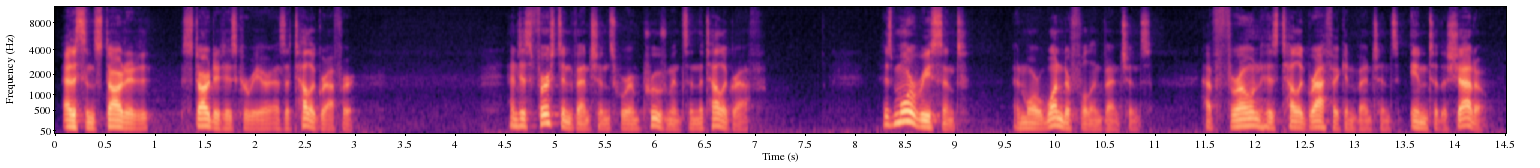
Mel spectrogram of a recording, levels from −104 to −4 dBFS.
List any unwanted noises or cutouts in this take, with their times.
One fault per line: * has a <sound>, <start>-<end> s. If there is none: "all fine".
all fine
